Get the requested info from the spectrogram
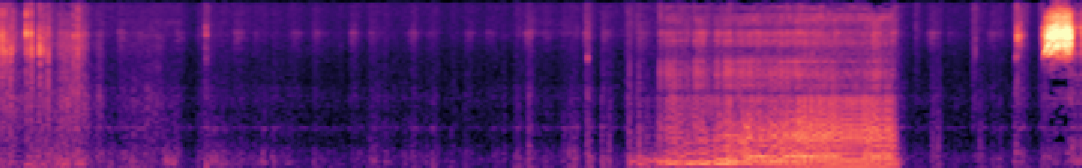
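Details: Scarlett, a female pet dog asleep lying under her owner indoors, gives a loud rasping snore lasting nearly two seconds after quiet room noise and murmured talk.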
